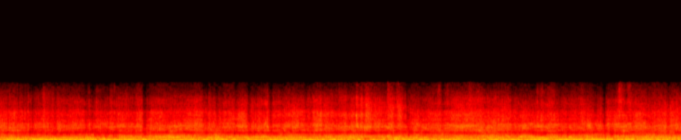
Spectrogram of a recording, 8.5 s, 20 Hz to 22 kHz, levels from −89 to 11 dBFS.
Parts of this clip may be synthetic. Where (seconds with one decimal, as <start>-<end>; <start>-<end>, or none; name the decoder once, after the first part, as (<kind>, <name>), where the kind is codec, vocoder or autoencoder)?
0.0-8.5 (codec, SNAC)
